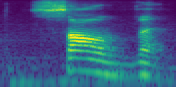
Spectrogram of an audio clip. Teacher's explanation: solve with a V. The teeth touches the lip.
